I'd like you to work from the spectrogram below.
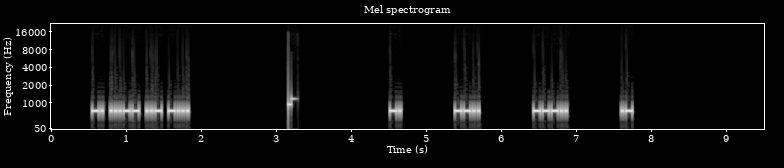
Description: Morse code, heard as a keyed tone, about 39 wpm, spaced as for 17 wpm, 700 Hz. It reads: N3UB NZ8A
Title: USA Call Signs - 4 Characters - 8x Character Spacing - 40wpm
